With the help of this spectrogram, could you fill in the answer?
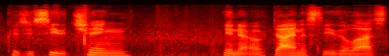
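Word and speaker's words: Qing: it was confusing me the first thing I had to learn about Chinese was how to pronounce q because you see the Ching you know dynasty the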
